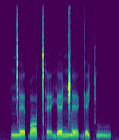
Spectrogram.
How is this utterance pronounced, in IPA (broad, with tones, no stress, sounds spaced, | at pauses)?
ŋ͡ǀ ɛ˨ ɓ ɒ˨ ǀʰ ɛ̰˨ j ɛ˦ ŋ͡ǁ ɛ˦˨ ɡ ɛ˦ c u˨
